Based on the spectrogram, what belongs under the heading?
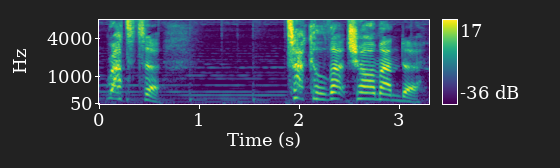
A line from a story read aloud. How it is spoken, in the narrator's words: he is going to shout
